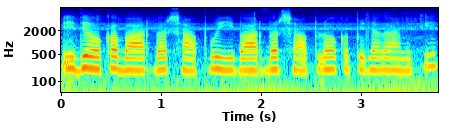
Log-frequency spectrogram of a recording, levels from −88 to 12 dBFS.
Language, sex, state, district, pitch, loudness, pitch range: Telugu, female, Andhra Pradesh, Chittoor, 200 Hz, -17 LUFS, 195-210 Hz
